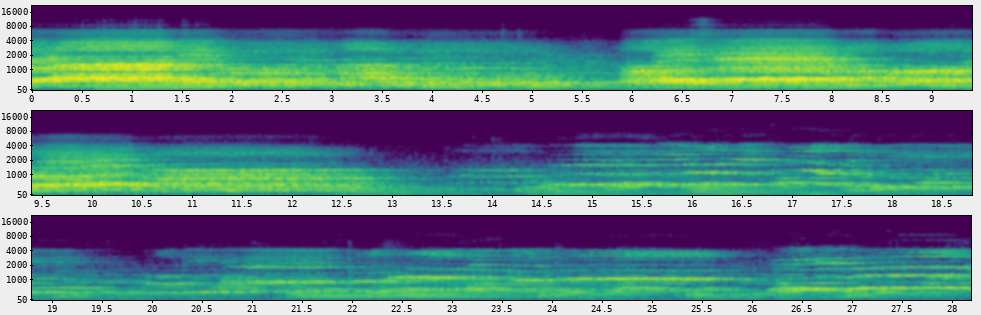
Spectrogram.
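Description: Mixed choir of men's and women's voices singing a Korean choral song, full and loud, with a fresh swell about six seconds in, then dropping to a softer, quieter passage about halfway through.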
